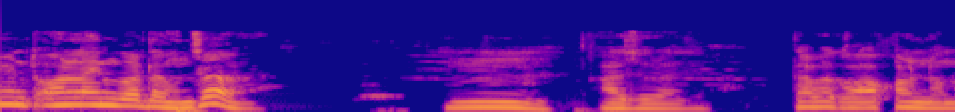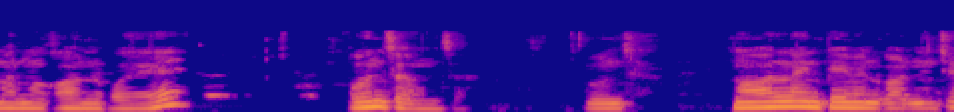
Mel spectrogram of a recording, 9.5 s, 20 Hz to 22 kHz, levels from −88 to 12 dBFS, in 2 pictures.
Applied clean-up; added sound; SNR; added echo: classical method spectral subtraction.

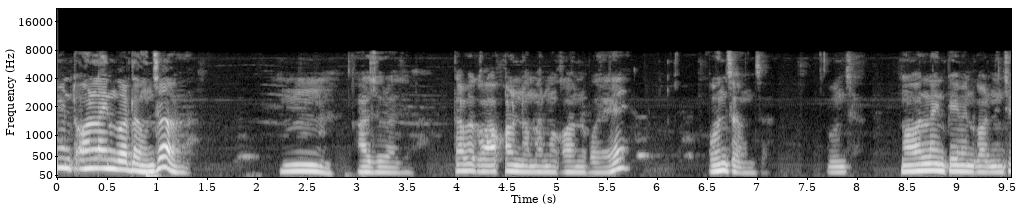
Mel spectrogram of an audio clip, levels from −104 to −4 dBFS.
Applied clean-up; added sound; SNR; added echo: none; Bass drum; 15 dB; none.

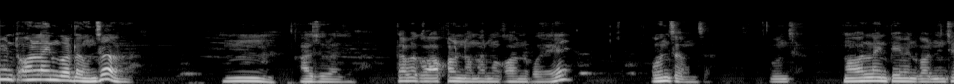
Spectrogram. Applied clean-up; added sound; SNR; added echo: none; none; none; none.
